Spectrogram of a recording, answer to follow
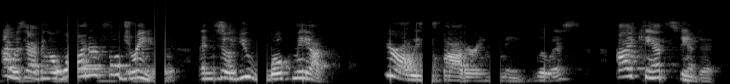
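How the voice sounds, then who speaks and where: Woman acting a grumpy high-pitched schoolgirl. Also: sing-song, normal speed, fairly bright tone, muffled recording. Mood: mocking, annoyed. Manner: scolding, exclamatory. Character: sleepy schoolgirl, grumpy and indignant at being woken. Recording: roomy echo with faint noise.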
